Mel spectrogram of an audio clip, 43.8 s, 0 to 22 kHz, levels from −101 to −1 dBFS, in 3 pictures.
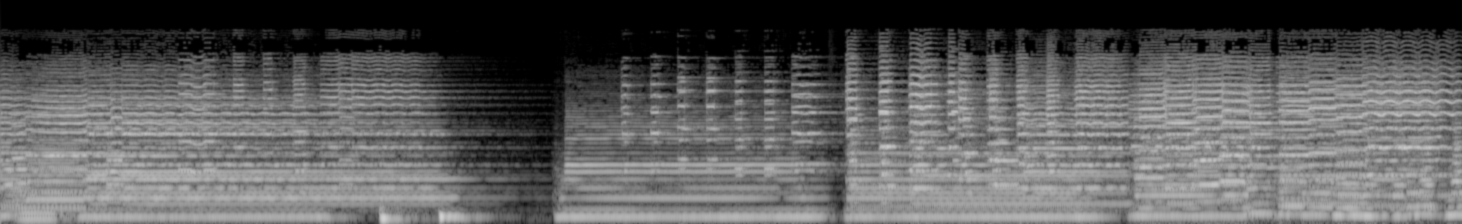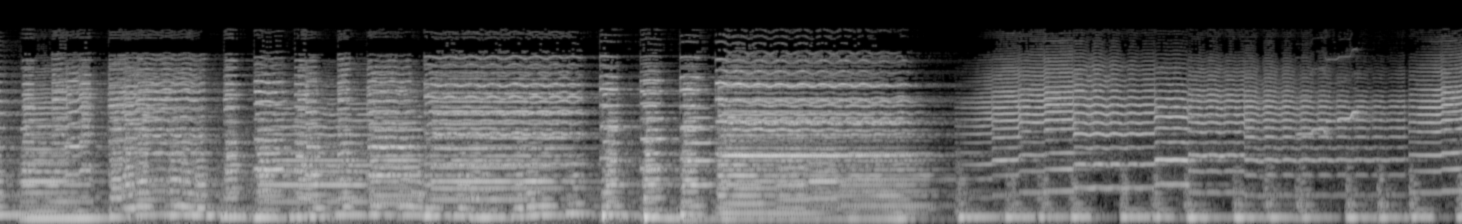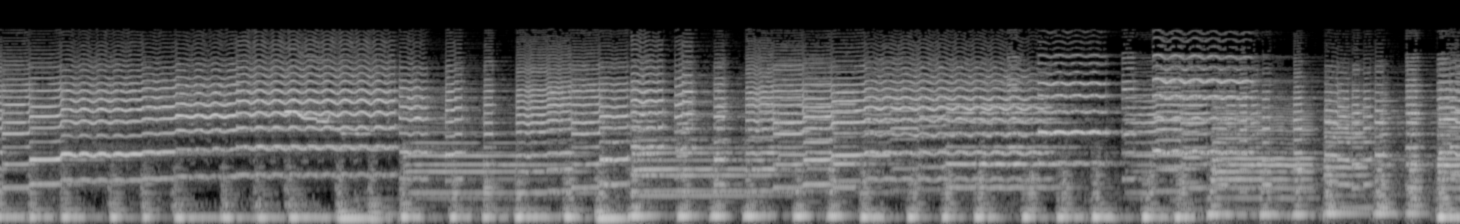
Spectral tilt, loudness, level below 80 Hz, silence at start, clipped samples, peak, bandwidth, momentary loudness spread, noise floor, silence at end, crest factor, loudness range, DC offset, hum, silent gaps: -2.5 dB/octave; -23 LUFS; -44 dBFS; 0 s; under 0.1%; -8 dBFS; 13.5 kHz; 9 LU; -60 dBFS; 0 s; 18 dB; 7 LU; under 0.1%; none; none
